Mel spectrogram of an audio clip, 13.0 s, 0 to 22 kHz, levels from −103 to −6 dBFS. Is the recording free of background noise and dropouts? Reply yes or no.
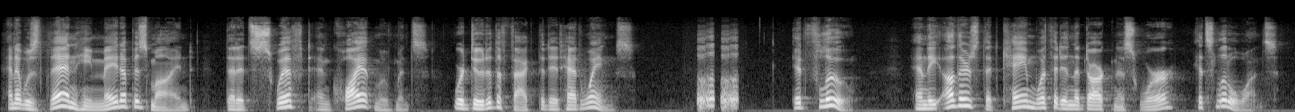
no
